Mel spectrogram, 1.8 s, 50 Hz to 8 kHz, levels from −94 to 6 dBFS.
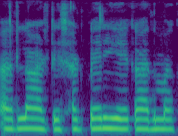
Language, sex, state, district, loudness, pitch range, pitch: Garhwali, female, Uttarakhand, Tehri Garhwal, -24 LUFS, 210-220 Hz, 215 Hz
